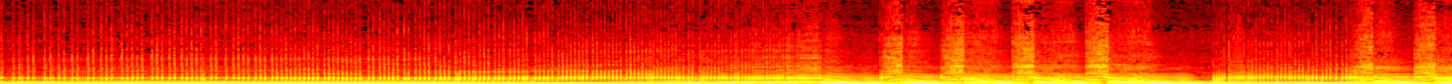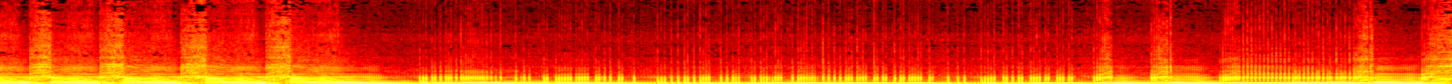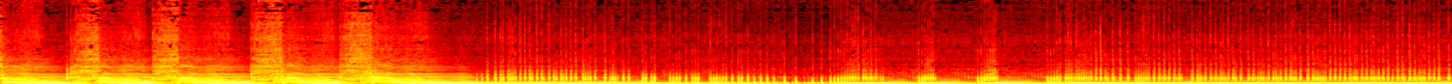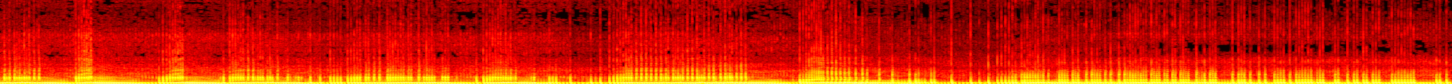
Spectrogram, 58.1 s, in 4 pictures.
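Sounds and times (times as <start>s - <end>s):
motorcycle engine revving and idling: 0.0s - 58.0s.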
